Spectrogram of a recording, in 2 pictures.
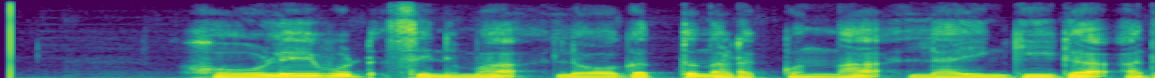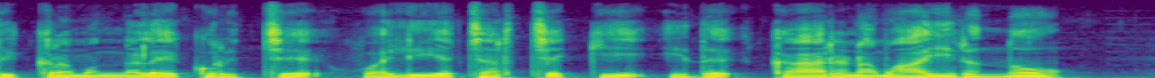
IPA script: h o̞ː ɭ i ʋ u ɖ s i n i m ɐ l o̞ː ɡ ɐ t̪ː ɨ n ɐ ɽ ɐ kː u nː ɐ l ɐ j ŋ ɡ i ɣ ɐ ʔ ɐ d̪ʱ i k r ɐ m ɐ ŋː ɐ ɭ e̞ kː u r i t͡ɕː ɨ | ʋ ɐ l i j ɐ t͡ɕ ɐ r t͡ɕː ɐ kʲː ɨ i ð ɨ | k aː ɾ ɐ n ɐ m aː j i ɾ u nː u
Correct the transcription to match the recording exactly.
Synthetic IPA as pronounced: h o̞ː ɭ i ʋ u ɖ s i n i m ɐ l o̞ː ɡ ɐ t̪ː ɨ n ɐ ɽ ɐ kː u nː ɐ l ɐ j ŋ ɡ i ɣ ɐ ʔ ɐ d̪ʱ i k r ɐ m ɐ ŋː ɐ ɭ e̞ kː u r i t͡ɕː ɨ | ʋ ɐ l i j ɐ t͡ɕ ɐ r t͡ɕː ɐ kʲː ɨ i ð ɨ | k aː ɾ ɐ ɳ ɐ m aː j i ɾ u nː u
